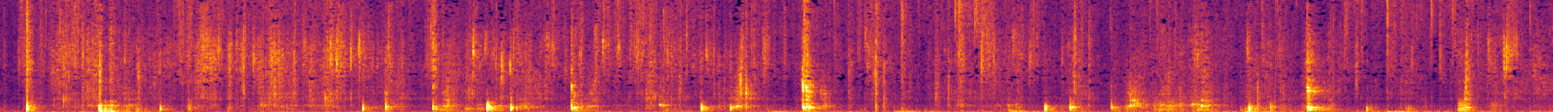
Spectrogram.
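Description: Chopped onion, garlic and green chillies frying in oil in a kadhai, a faint sizzle under the irregular scrapes and knocks of a wooden spatula stirring against the pan.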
